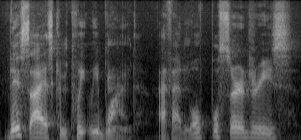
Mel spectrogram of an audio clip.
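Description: Male interviewee, middle pitch, earnest conversational speech, emotional. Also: fairly quick, darkish tone, slightly rough. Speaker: festival founder.

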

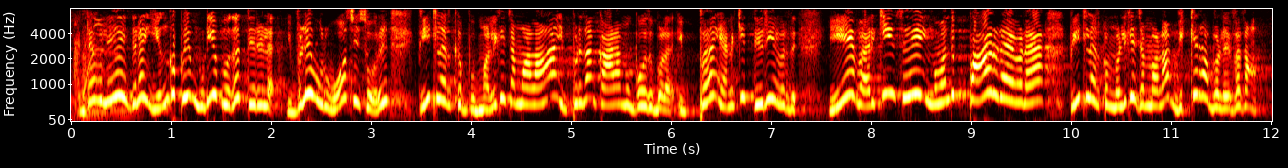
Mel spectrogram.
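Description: A woman's voice: very high-pitched, big pitch swings, brisk, slight background noise. A woman playing a bossy, scolding middle-aged mother-in-law in a comic skit. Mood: indignant. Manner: sharp, nagging, shouting complaints.

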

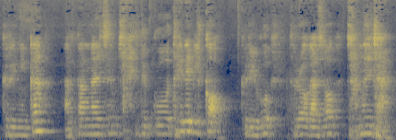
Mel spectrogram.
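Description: Woman doing earnest little child puppet, lowish voice, roomy, far from the mic. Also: a little slow, warm tone, lo-fi sound. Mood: pleading. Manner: pleading, earnest, asks the audience questions. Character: young child puppet torn between good and bad. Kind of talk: live children's puppet show. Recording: roomy sound from a far camera.

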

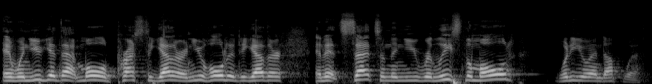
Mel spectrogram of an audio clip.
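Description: A man preaching a sermon as a pastor, posing rhetorical questions and swinging between emphatic lines and hushed ones. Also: sits high, steady tone, fairly quick.

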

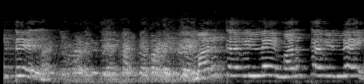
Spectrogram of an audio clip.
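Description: A woman leading a protest through a megaphone, chanting each slogan twice in a steady rhythm. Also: very high voice, takes it slowly. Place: outdoor street protest. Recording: echoey, distant, loud crowd around.

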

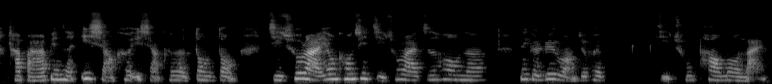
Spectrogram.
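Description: A woman in her thirties with a Taiwanese Mandarin accent, reading a picture book aloud to a child with lively sound effects and voices. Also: medium pitch, slightly rough. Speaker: storyteller reading picture books live.

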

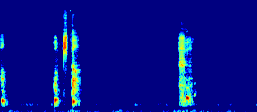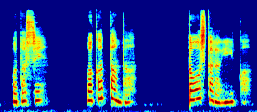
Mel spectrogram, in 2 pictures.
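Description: A clingy, insecure young girlfriend in an ASMR role-play audio drama, sweet yet eerily obsessive. Her voice is extremely high and girlish, with slow, halting, pleading delivery. It sounds close and dry. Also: dry recording. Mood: eerie, sweet.

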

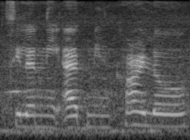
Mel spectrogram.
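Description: A woman's voice: mid-range voice, flat delivery, normal speed, background noise. A middle-aged woman with a Filipino accent, chatting casually while she eats on camera, laughing often. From Philippines. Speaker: food vlogger. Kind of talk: casual mukbang chat, mixing Tagalog and English. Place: small indoor workplace room. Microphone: built-in mic of a front camera at arm's length.

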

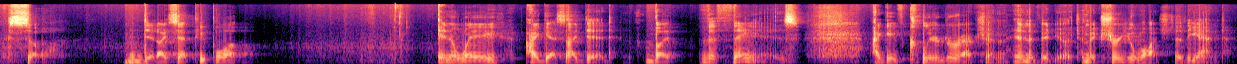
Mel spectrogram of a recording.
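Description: A man in his forties speaking in a measured, explanatory way to camera, as a video creator, in a room indoors. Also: fairly low pitch, gravelly. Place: small furnished room indoors.

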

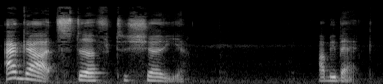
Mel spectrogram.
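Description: Lady vlogging on her phone, drawls slow, laughs a lot, says y'all. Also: fairly low pitch, bright, forceful tone, husky. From southern United States. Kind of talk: casual chat to camera. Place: in a car, then at home indoors. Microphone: phone camera at arm's length.

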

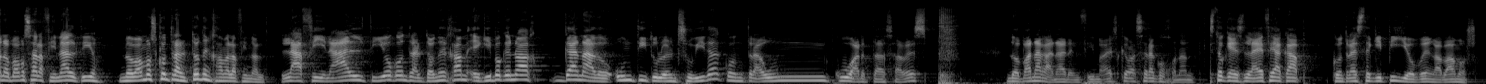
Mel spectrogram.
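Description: A young man from Spain, commentating his own football game run with excited swearing and rants. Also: high-pitched. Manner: excitable, swears a lot, talks to the referee and coach. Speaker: gaming streamer. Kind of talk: live gameplay commentary.

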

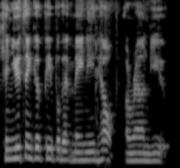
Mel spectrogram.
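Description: A man in his fifties, a pastor giving a children's church lesson, explaining gently and rephrasing as he goes while gesturing, recorded on a webcam in a church library. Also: a little high, a little fast, lo-fi sound.

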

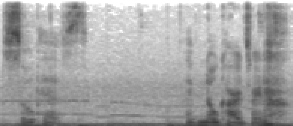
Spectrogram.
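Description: A woman's voice: fairly low pitch, level tone, slow pace, loud music behind the voice. A woman streaming a game, reacting to play with profane, mock-outraged trash talk. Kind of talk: live gameplay commentary.

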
